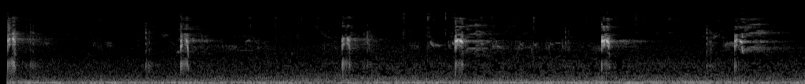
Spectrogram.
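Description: A bird gives short, sharp calls about every second and a half, six in all, over a low steady rumble.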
